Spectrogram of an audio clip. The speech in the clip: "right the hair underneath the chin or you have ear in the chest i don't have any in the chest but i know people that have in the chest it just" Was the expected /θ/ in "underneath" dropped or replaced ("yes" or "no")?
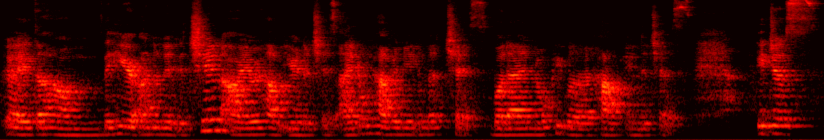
yes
